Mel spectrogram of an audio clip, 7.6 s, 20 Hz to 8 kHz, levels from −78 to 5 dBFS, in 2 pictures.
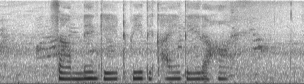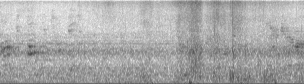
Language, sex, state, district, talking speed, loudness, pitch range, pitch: Hindi, female, Rajasthan, Jaipur, 55 wpm, -20 LUFS, 210-220 Hz, 215 Hz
